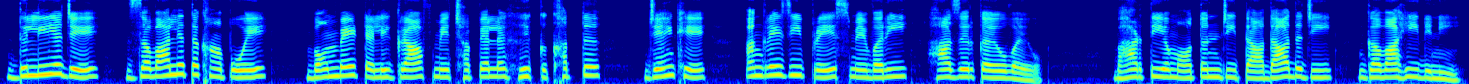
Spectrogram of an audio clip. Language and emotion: Sindhi, neutral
